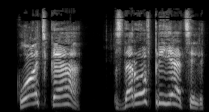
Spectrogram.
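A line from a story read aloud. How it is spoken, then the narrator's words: Shout from above. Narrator (Russian): крикнул сверху Расщепей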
